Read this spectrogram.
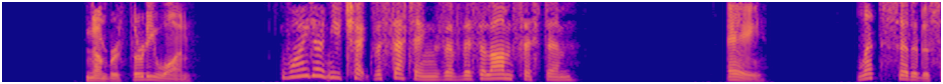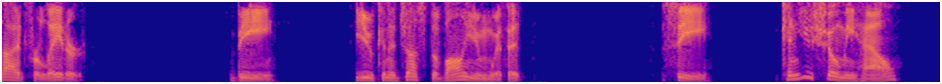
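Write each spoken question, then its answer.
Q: Why don't you check the settings of this alarm system?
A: C: Can you show me how?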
